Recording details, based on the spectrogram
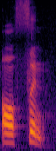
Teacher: It is not often. Here T is silent.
